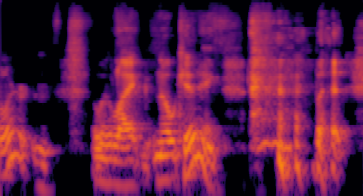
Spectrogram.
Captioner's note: laughs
